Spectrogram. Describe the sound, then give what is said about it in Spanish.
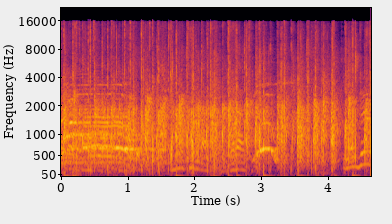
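Steady, dense applause from an audience for Mother's Day fills the whole clip, loud and sustained, with people's voices talking and calling out over the clapping. “Día de las madres, manita. Aplausos.”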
